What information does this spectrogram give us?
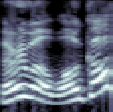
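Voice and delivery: a hint of pompous father, loud; self-important, booming. Mister Salt addressing Wonka, mildly pompous and loud. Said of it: "he said importantly".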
